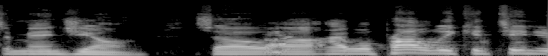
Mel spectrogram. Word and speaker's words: Mangione: Okay, JM Vinny, why are you mispronouncing Luigi's last name? It's Mangione.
